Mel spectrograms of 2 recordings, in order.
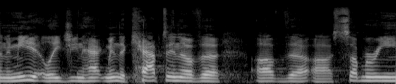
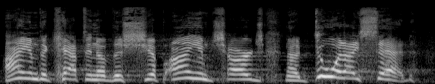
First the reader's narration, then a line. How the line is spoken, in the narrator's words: Gene Hackman's character starts screaming at him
